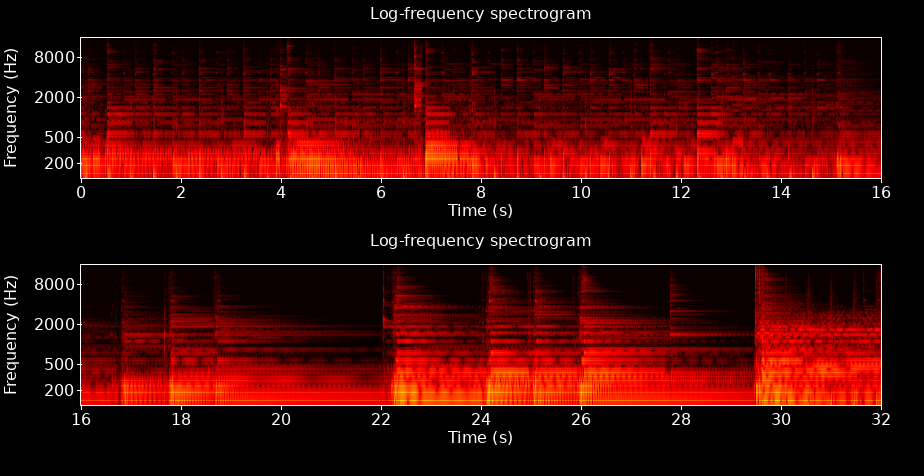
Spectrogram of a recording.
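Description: Background music on acoustic guitar: a steady picked rhythm of about two notes a second that drops about halfway through to a few slow chords left to ring, then picks up again near the end.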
